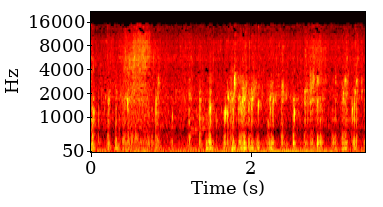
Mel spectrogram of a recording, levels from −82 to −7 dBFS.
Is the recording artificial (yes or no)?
no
